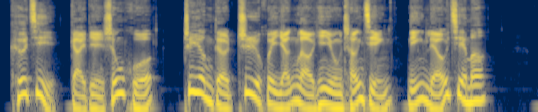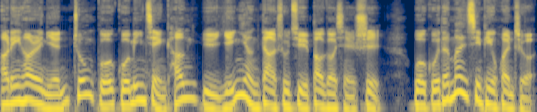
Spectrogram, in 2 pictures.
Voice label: 男 宣传片旁白 智慧养老应用场景 年轻科技; 男61-年轻有力; 年轻时尚

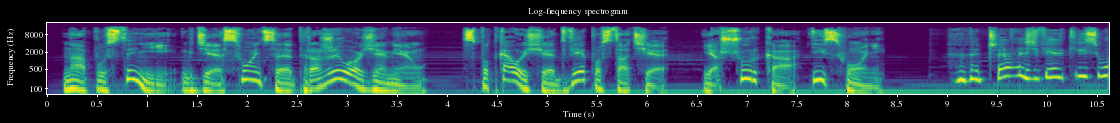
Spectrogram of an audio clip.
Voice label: 波兰语男声

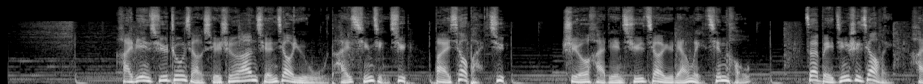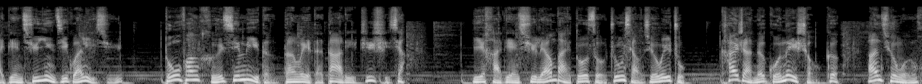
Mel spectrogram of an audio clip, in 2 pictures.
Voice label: 男 专题配音 轻松介绍; 年轻质感; 自然诉说.纪实记录

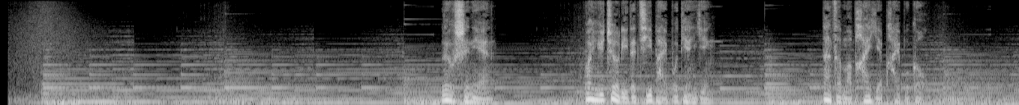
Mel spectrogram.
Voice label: 男 走心旁白 质感 走心; 潇湘电影; 质感磁性

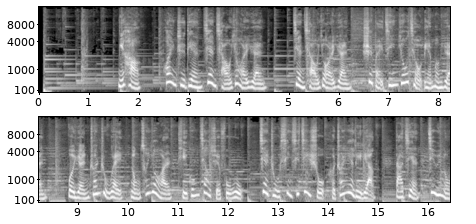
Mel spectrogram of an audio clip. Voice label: 女 电话彩铃; 甜美亲切; 欢迎致电剑桥幼儿园

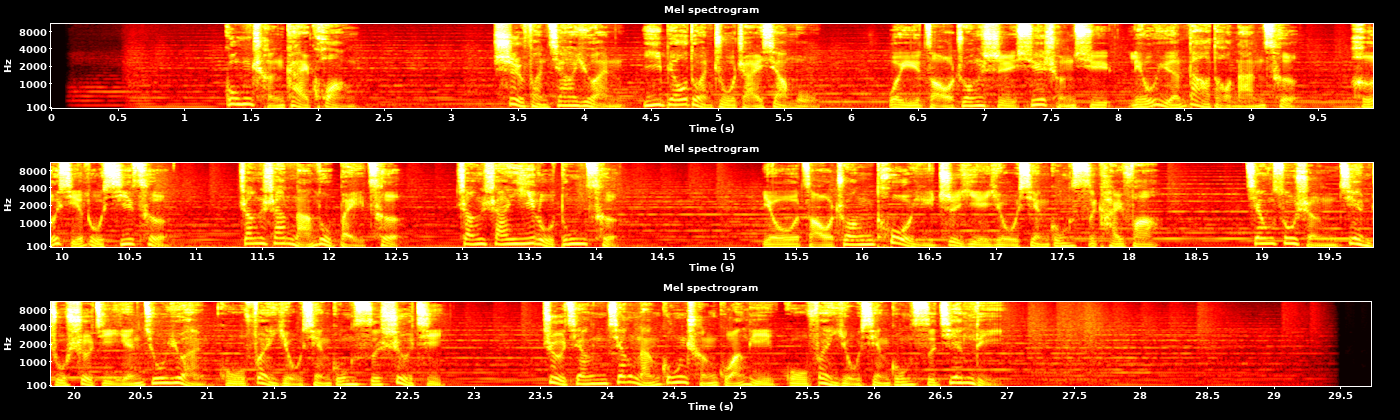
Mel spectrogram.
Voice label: 男 工程汇报 大气力度; 大气主流; 大气浑厚; 示范佳苑

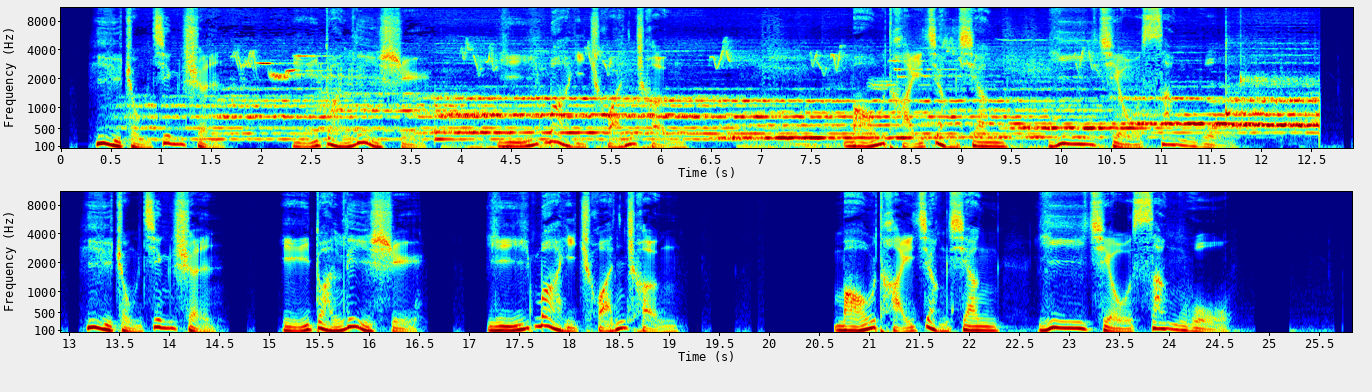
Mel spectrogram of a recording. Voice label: 男 品质广告, 硬朗力度 大气浑厚; 茅台酒

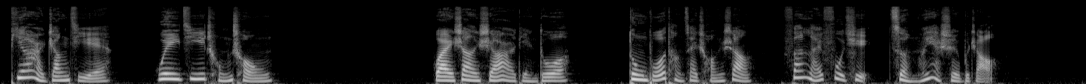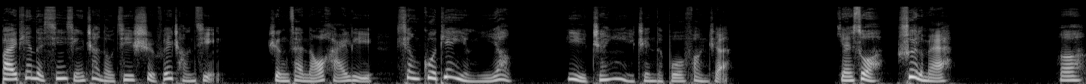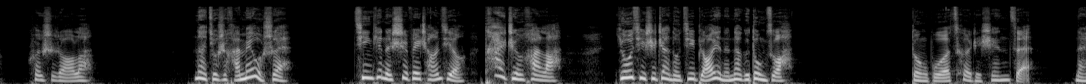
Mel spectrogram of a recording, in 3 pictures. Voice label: 女 绘本; 素人自然; 危机重重

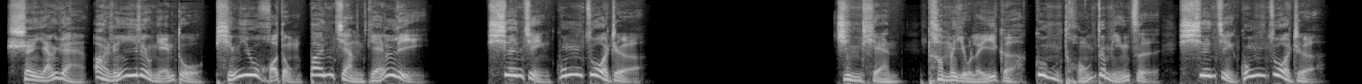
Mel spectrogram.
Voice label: 男 颁奖词 年终颁奖词; 沈阳设计院年终颁奖词; 成熟稳重; 激情力度

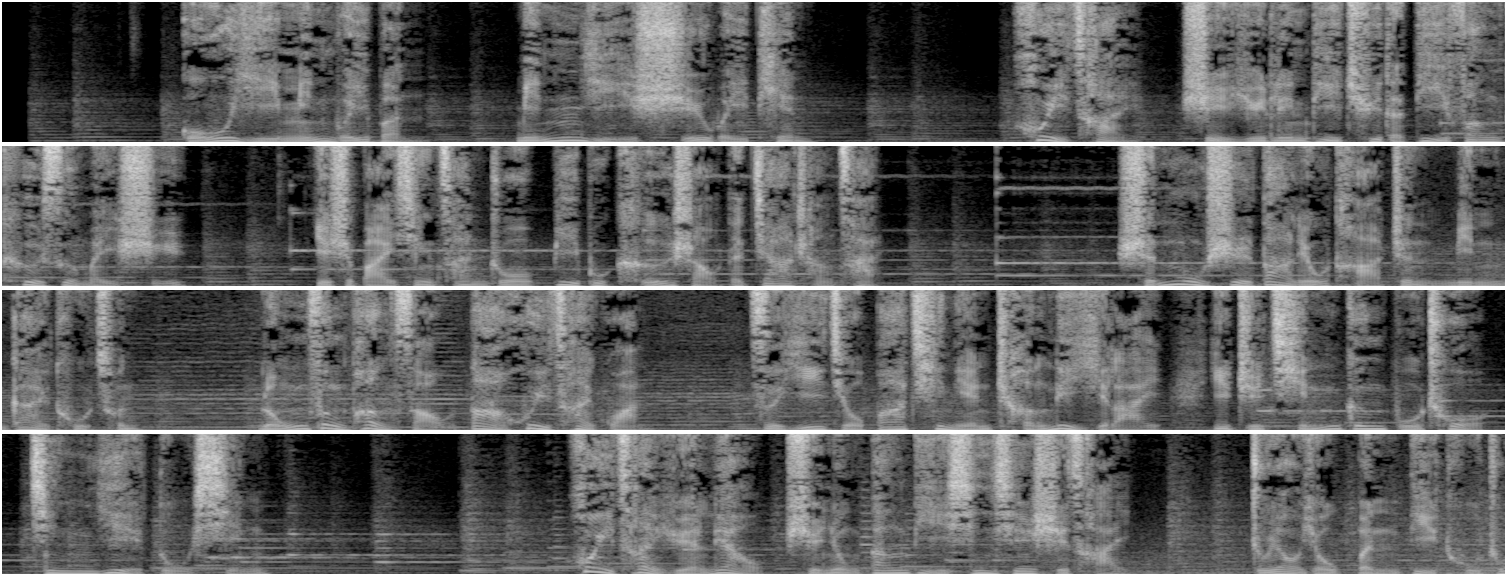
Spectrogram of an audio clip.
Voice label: 男 舌尖体风格; 大气主流; 舌尖感

